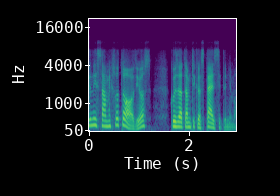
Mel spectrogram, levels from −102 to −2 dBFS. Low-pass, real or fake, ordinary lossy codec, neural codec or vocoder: 7.2 kHz; fake; Opus, 24 kbps; codec, 16 kHz, 0.3 kbps, FocalCodec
